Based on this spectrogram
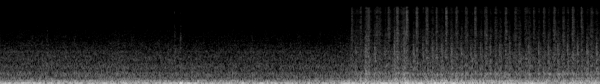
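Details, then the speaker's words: Jeep driving: road rumble then rapid steady clatter of clunks; death wobble, something loose in the suspension suspected, cause not yet found. "Telltale sign that there is something wrong and something loose in your suspension causing that Jeep death wobble. Hear that clunking?"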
